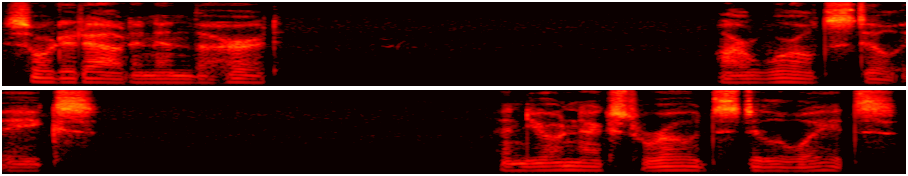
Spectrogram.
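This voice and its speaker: An actor voicing a cryptic, solemn mysterious stranger in a video game, with husky, breathy speech. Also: male voice, sits low, level tone, takes it slowly, long pauses, bright, forceful tone, exaggerated voice. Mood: solemn, ominous.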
